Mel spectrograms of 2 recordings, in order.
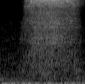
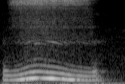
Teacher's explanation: s, also unvoiced, and z, very clearly voiced. S, no vibration, but z, very clear vibration from your vocal cords.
